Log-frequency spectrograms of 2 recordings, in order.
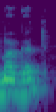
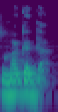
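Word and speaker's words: Magadha: jana pata was Megara normally we called Margit the pronunciation is Magatha so out of sixteen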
